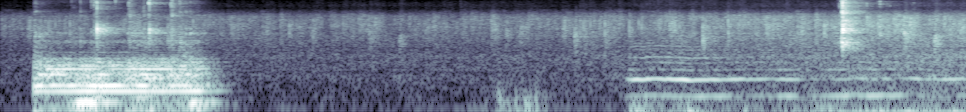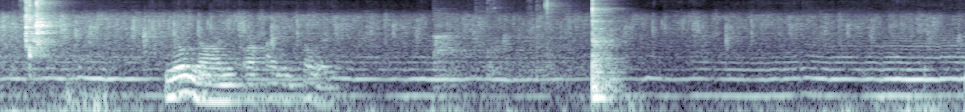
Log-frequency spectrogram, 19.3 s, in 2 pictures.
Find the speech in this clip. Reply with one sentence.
The speech can be heard from 11.3 to 13.2 s.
